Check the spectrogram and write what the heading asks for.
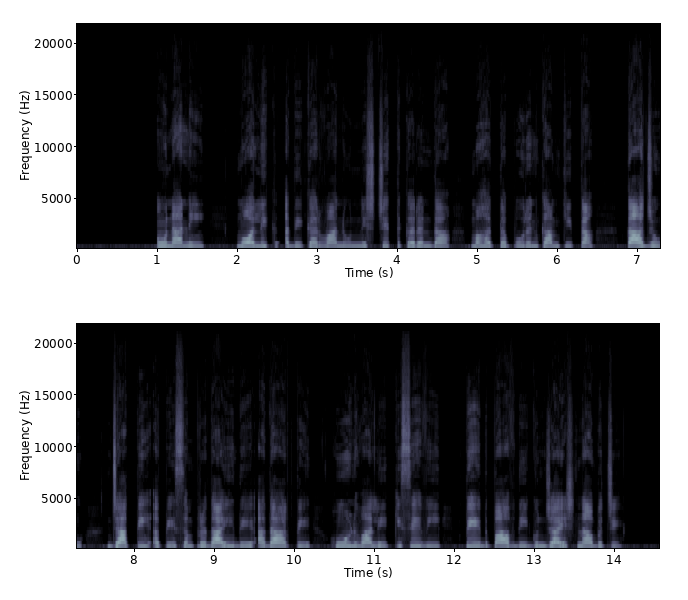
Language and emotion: Punjabi, neutral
